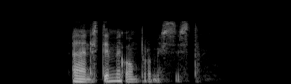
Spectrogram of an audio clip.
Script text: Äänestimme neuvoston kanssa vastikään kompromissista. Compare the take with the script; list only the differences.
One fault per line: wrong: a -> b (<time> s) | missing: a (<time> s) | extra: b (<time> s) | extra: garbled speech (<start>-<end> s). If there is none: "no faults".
missing: neuvoston kanssa vastikään (1.2 s)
